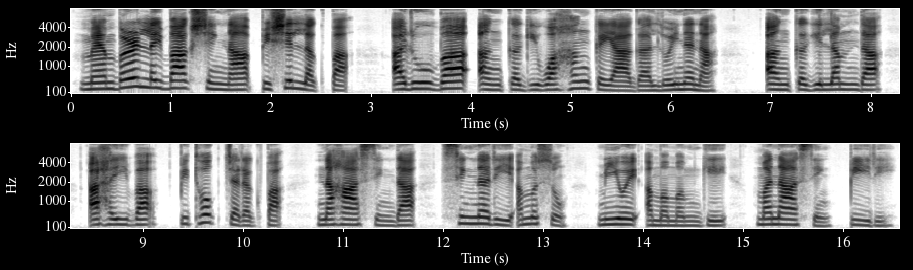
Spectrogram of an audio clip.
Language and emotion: Manipuri, neutral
